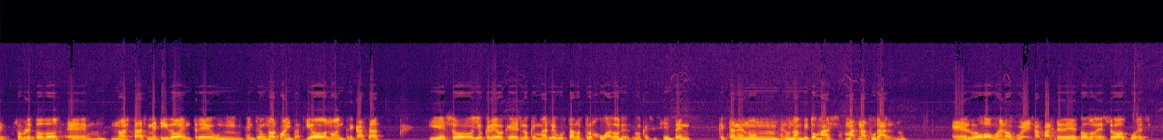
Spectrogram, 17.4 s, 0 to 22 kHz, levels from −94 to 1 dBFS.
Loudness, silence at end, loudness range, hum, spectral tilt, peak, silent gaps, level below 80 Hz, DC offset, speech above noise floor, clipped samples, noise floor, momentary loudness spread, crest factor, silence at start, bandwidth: -15 LUFS; 0.2 s; 2 LU; none; -6 dB/octave; -2 dBFS; none; -48 dBFS; under 0.1%; 32 dB; under 0.1%; -47 dBFS; 8 LU; 14 dB; 0 s; 14.5 kHz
